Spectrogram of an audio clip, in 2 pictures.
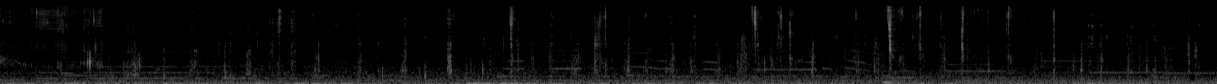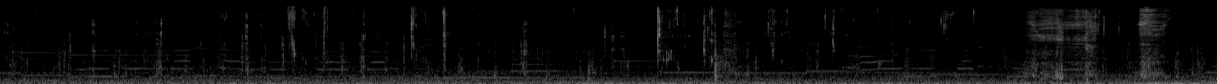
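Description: Close-miked chewing and crunching of fried rice with duck intestines and gizzards, with sharp wet mouth clicks and bites scattered throughout. Soft background music with held notes runs underneath. A louder burst of noise comes near the end.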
